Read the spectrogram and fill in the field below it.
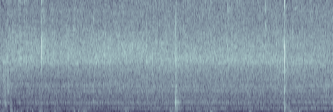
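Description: Onions frying in a pan for boti curry, stirred with turmeric, making a soft steady sizzle with a few sharp clinks of a utensil against the pan, close and quiet with no voices.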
